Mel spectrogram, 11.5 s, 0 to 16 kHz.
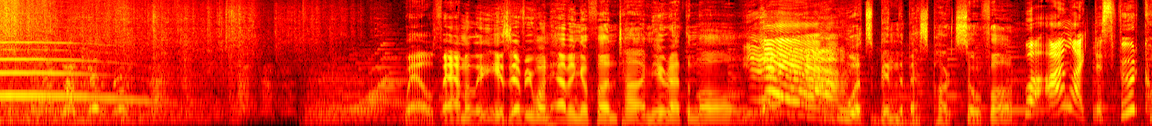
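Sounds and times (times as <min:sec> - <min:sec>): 
golden retriever whining: 0:00.0 - 0:02.9
golden retrievers getting off leash barking: 0:00.3 - 0:03.1
speech: 0:04.0 - 0:07.8, 0:08.4 - 0:11.5.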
